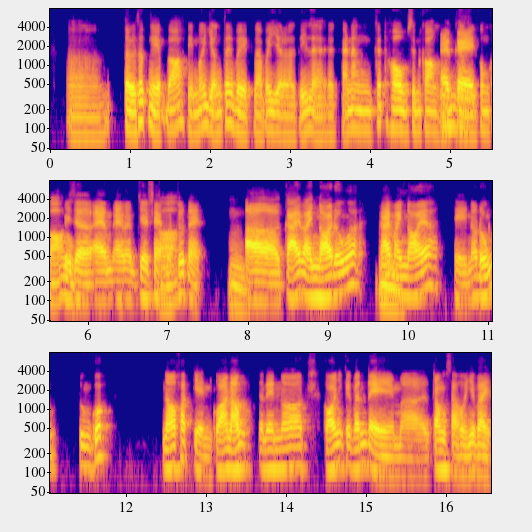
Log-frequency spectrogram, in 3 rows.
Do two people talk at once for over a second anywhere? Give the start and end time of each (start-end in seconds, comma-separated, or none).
none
